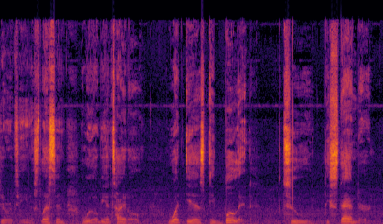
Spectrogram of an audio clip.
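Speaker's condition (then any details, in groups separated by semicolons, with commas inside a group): No condition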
